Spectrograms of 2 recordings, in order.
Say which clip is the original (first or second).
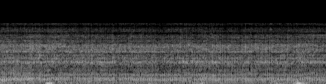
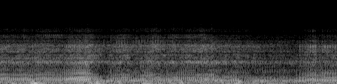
second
